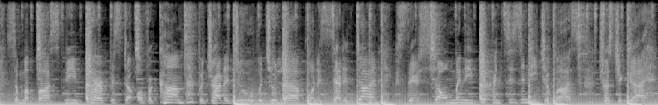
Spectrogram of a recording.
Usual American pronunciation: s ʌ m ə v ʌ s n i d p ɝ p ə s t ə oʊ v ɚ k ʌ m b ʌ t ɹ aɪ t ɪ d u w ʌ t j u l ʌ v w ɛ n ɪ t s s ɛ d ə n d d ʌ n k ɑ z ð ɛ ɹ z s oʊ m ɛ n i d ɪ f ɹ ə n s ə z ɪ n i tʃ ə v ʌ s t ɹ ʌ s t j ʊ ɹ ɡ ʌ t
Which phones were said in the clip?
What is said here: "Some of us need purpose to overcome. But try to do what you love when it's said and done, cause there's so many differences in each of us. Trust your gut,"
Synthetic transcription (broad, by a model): s ʌ m ə v ʌ s n i d p ɝ p ə s t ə oʊ v ɚ k ʌ m b ʌ t ɹ aɪ t ɪ d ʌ w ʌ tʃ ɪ l ʌ v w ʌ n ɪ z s s ɛ d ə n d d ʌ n k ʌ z ð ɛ ɹ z s oʊ m ɛ n i d ɪ f ɹ ə n s ə z ɪ n i tʃ ə v ʌ s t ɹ ʌ s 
